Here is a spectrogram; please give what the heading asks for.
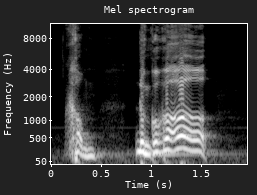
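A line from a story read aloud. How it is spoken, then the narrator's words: Group shouting. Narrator (Vietnamese): những người khác hét lên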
